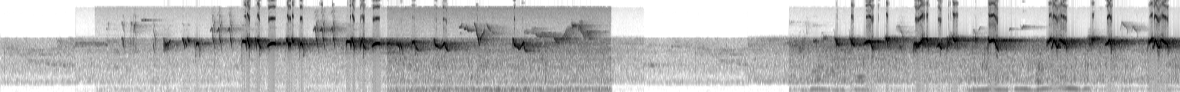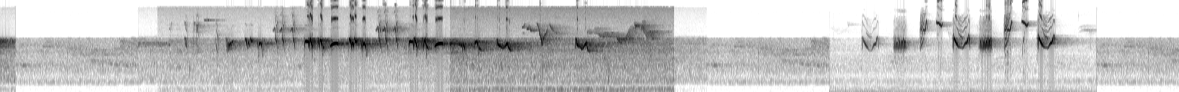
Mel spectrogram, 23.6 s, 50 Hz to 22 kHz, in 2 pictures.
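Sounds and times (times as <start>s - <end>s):
bulbul singing: 1.0s - 6.1s, 7.9s - 12.0s, 13.4s - 18.6s, 20.1s - 22.8s.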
